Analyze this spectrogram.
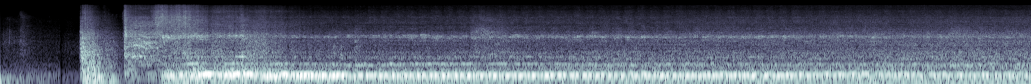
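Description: A car engine starts with a roar and settles into a deep, steady rumbling idle.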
